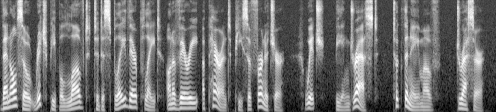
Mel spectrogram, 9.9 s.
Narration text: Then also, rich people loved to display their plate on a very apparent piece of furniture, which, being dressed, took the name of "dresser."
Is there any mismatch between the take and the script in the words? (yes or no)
no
